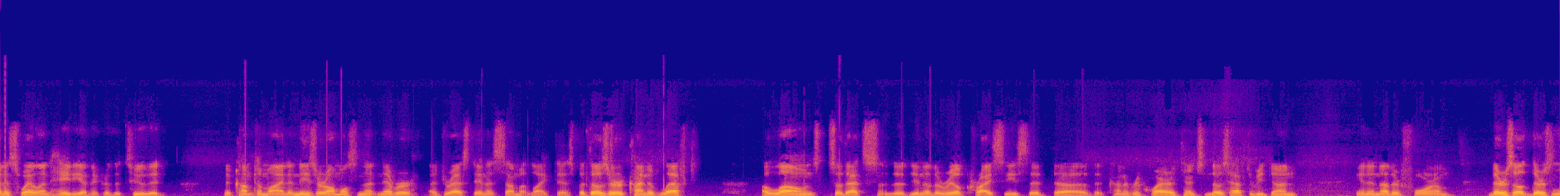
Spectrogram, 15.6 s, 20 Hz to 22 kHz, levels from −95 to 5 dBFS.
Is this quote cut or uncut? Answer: uncut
